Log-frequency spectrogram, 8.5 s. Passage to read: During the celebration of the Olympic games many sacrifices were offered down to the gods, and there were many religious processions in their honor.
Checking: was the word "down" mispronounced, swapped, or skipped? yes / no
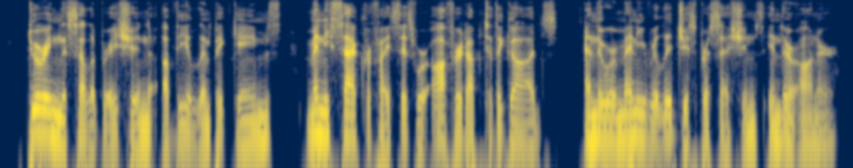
yes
